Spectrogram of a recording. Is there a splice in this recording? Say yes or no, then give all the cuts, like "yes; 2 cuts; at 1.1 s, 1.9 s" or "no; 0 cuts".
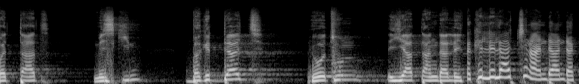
yes; 1 cut; at 4.6 s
